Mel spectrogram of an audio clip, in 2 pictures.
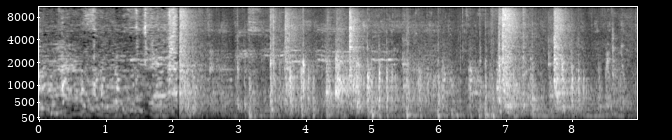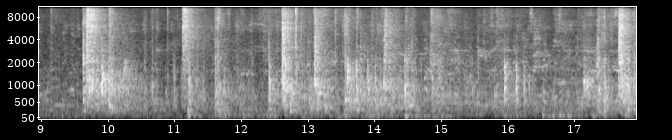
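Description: Metal rods rattle and thud as players spin and slide them.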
